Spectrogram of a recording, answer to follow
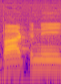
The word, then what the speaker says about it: بھٹ: بھٹ مؤنث بھٹن، بھٹنی، بھاٹنی یا بھٹانی۔ پہاڑوں میں اس کا تلفظ بھاٹ ہے۔ حصار کے ان 2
